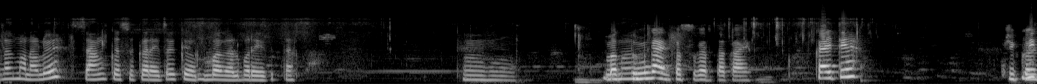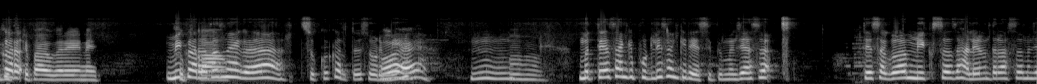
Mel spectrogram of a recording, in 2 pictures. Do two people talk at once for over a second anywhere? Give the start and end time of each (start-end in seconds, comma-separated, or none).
none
